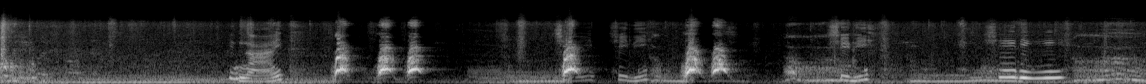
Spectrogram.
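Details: Pet poodle giving short, sharp barks in quick clusters of two and three, with pauses between bursts, while people talk over and around it throughout.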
